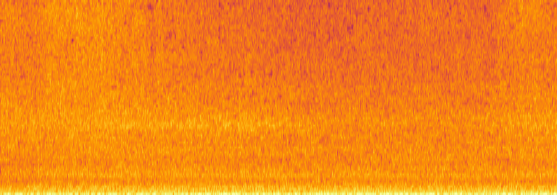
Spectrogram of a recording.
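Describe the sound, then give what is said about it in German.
Large rotating mop-like brushes in an automatic car wash tunnel scrub a car, making a steady, loud whirring rumble with a constant swishing wash of noise and a low mechanical hum throughout, no voices. “So, das waren die großen, sich drehenden Wischmöpse.”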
